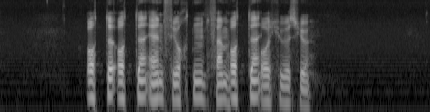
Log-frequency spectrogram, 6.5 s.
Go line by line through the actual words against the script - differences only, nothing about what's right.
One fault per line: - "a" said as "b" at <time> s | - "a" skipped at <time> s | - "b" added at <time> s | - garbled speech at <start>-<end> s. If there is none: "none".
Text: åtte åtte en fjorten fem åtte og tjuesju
none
